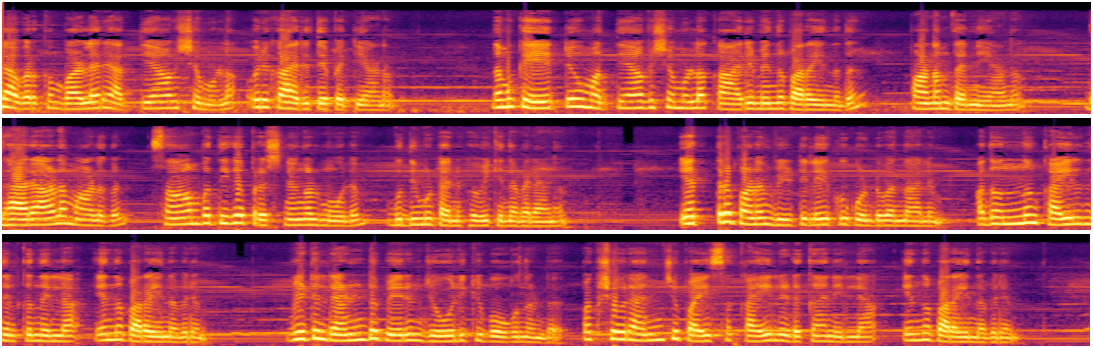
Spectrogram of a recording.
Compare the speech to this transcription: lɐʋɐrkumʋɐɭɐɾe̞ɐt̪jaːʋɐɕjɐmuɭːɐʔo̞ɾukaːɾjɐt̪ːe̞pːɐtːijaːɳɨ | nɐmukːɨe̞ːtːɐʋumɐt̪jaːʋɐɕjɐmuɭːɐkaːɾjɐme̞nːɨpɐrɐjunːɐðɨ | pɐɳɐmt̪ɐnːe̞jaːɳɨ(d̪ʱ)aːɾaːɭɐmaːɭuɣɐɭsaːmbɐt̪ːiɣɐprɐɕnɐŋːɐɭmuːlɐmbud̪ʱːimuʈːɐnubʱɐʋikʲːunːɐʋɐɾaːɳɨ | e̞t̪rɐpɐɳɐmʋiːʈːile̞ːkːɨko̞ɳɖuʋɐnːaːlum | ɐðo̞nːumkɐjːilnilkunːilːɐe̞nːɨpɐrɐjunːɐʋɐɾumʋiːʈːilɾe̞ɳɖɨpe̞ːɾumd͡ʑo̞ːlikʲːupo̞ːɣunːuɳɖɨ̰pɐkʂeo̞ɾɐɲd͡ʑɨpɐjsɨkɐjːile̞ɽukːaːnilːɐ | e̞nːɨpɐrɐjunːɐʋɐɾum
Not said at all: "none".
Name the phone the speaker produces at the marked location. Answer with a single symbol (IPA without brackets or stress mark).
d̪ʱ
